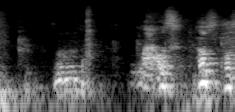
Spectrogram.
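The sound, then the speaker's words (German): The speaker's dog barks and whimpers in a few short, excited bursts, with brief pauses between them and no other sounds competing. “warte mal eben, mein Hund.”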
